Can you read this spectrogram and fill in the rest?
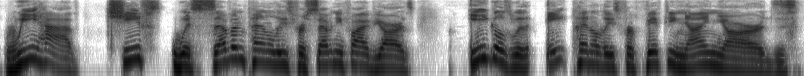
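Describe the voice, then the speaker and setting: A man hosting a casual sports podcast, chatty, with quick asides and leading questions. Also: sits high, very animated, fairly bright tone, dry recording. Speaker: podcast host. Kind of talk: casual sports chat and interviews.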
